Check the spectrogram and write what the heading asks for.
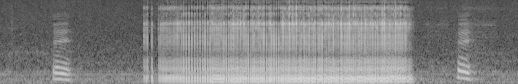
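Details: Overweight sleeping bulldog, tired after playing hard through two weeks of boarding: long, loud, rough rattling breath between short squeaky sounds; heavy snoring.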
